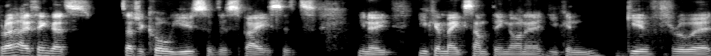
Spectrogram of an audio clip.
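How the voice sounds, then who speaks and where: A man's fairly low, monotone voice with flat intonation and an Australian accent, at a moderate pace against a quiet background. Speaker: podcast host. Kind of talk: podcast interview.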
